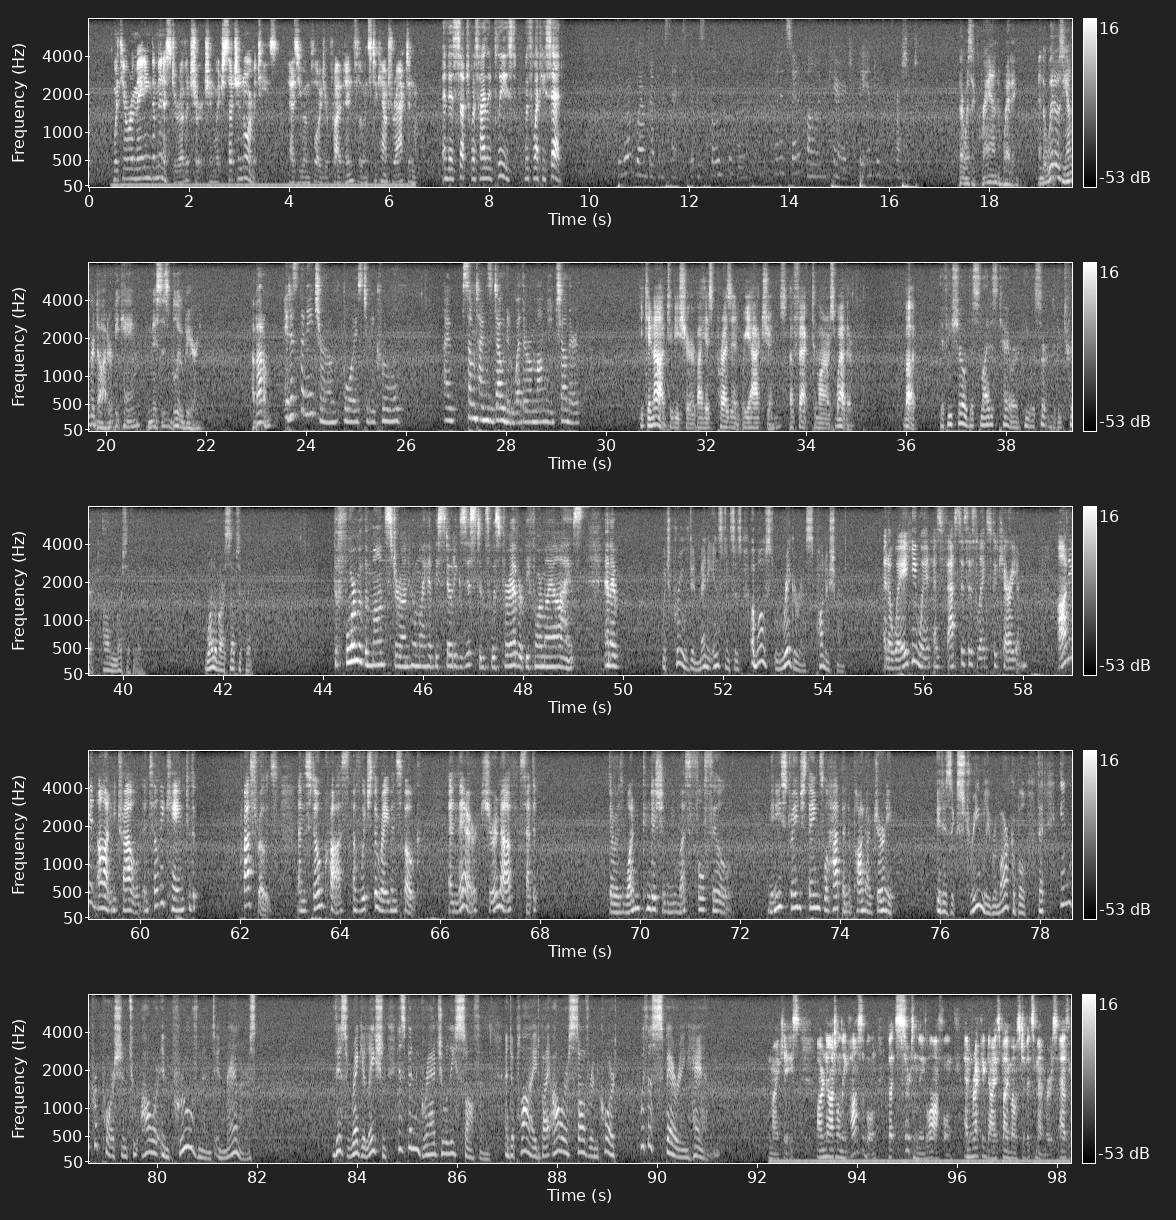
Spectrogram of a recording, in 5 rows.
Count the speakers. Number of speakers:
ten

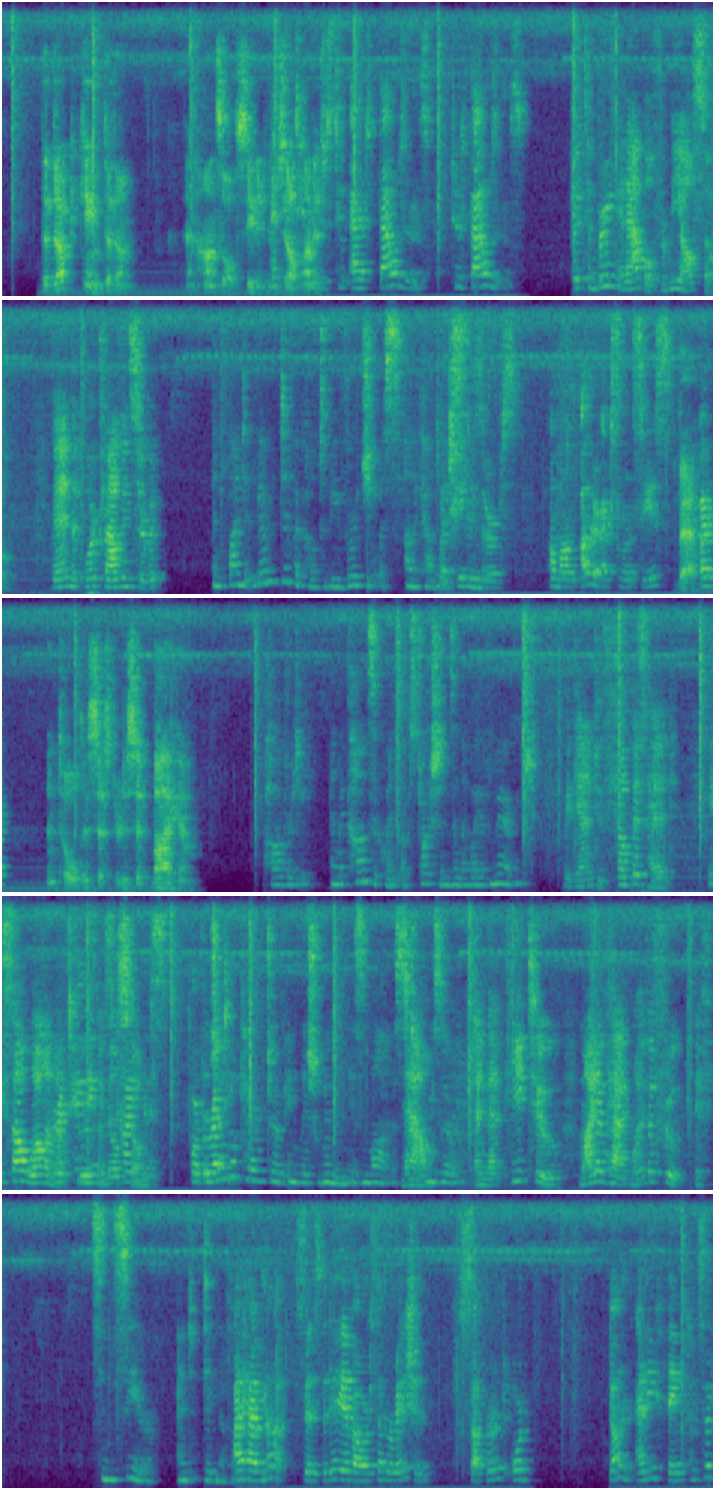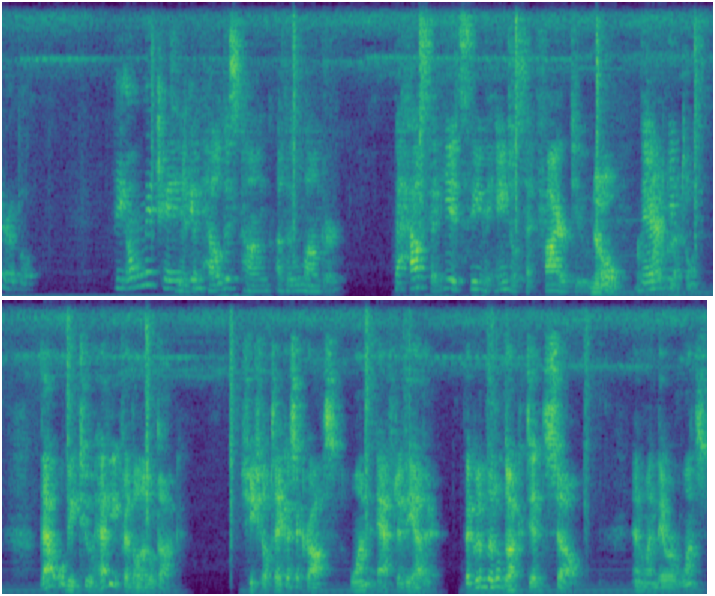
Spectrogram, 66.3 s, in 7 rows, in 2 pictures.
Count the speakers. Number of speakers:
four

